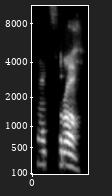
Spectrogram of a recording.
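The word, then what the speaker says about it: كسرة: atau disebut juga di sini Kasroh. kasroh, jangan kasrah ya Bu ya. Memang tulisan Mhm. Latin mah kasrah orangnya. Kasroh aja Mhm. lah, pakai O aja kita mah.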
